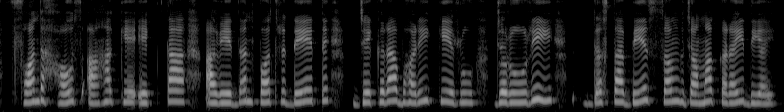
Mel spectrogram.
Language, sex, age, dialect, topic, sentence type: Maithili, female, 18-24, Eastern / Thethi, banking, statement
